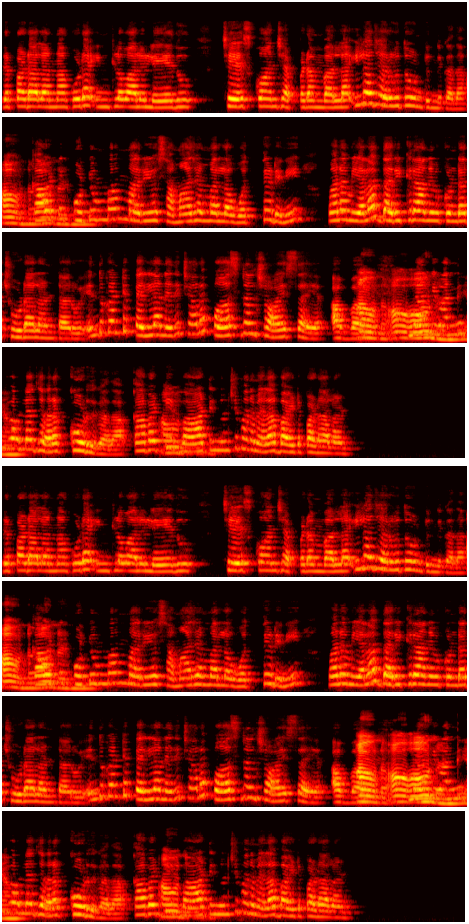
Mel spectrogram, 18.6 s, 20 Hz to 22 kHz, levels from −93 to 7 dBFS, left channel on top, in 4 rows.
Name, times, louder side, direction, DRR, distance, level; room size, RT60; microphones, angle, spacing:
voice 1, 0.0-1.9 2.2-4.6 5.0-7.6 7.9-12.9 13.4-17.4, left 2 dB, 25° left, 0.8 m, -31 dB
voice 2, 4.6-5.5 12.8-14.1 15.5-15.9, right 4 dB, 70° right, 0.7 m, -30 dB
5.3 x 2.0 x 4.5 m
head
